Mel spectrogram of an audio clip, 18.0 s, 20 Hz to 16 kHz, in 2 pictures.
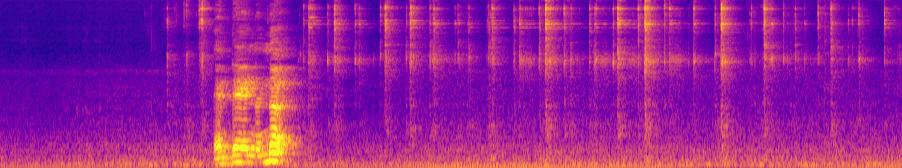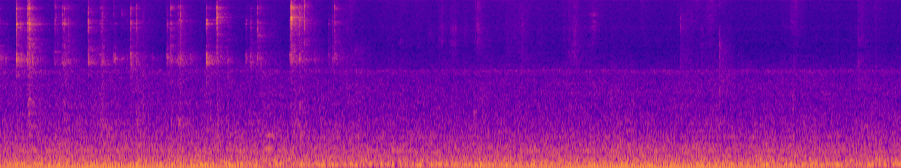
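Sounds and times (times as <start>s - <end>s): light metal clicking: 1.5s - 2.2s, 3.0s - 12.5s.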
